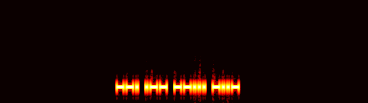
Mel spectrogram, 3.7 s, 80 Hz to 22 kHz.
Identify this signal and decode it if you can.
Morse code, heard as a keyed tone, about 49 wpm, 700 Hz. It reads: GW7X
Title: DXCC-100 Call Signs - 4 Characters - Repeated 3x - 50wpm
